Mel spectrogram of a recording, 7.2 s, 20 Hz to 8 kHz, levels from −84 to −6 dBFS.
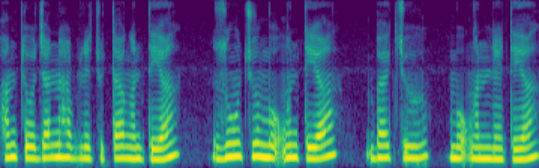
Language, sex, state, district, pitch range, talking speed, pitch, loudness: Wancho, female, Arunachal Pradesh, Longding, 200-225 Hz, 160 wpm, 210 Hz, -12 LUFS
